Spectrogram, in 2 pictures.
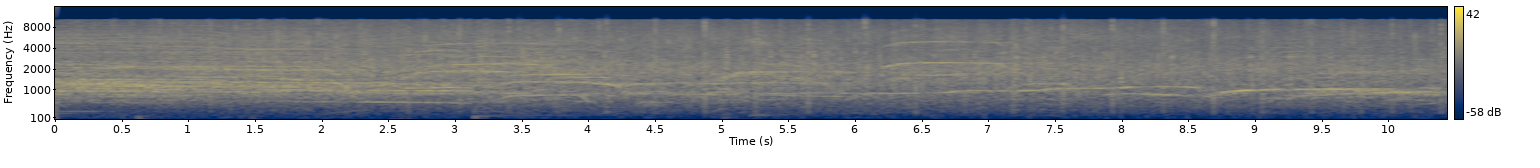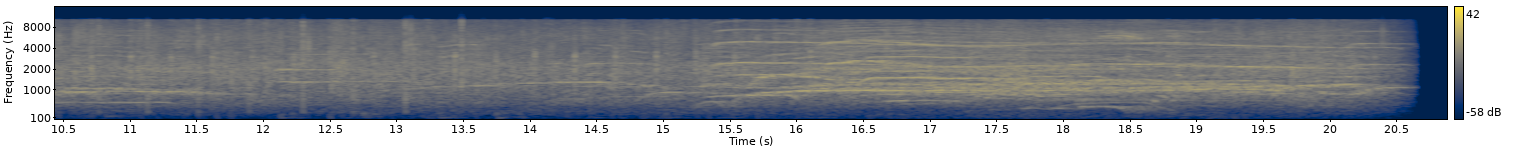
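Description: Audience applauding and cheering at the end of a live song, with shouts and whoops rising over the clapping. The applause eases off mid-way and swells again about fifteen seconds in.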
